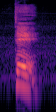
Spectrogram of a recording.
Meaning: The name of the Latin script letter T/t
- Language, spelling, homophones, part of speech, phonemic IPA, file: French, té, thé / tes, noun, /te/, Fr-té.ogg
